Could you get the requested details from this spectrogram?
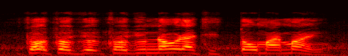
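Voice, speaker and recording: Shouting in a raised, projected voice, the speaker has a bright, sharp tone. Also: man. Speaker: drama livestreamer. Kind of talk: livestream rant. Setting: live stream. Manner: loud, yelling.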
